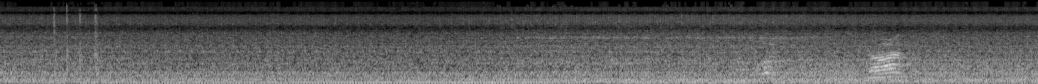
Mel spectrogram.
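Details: 2008 Suzuki Jimny R72 manual gearbox, reinstalled after the top cover was refitted with a greased washer: a steady low drone persists in gear, including third; the hum remains and its cause is unconfirmed.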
